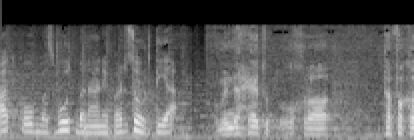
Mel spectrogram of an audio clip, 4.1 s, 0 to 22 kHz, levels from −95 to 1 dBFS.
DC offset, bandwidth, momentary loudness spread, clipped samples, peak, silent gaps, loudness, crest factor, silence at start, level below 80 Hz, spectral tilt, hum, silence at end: under 0.1%; 11.5 kHz; 11 LU; under 0.1%; 0 dBFS; none; -19 LUFS; 18 dB; 0 s; -40 dBFS; -6 dB/octave; none; 0 s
